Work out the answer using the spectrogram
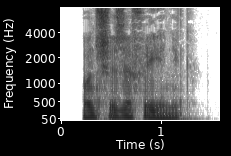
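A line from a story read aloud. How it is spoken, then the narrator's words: Quiet. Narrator (Russian): тихо сказал Панчиков Чичерину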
